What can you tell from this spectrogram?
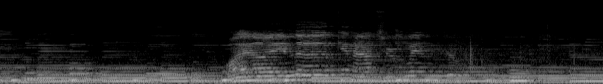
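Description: Acoustic guitar music, strummed and sustained, played from a test record through a vintage Advent 3 bookshelf loudspeaker. About two seconds in, a second melodic line with bending pitch joins the guitar.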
